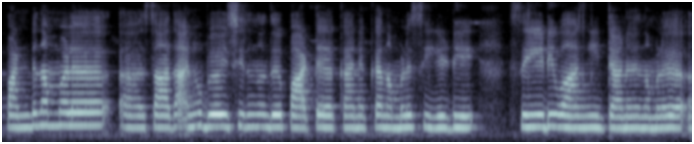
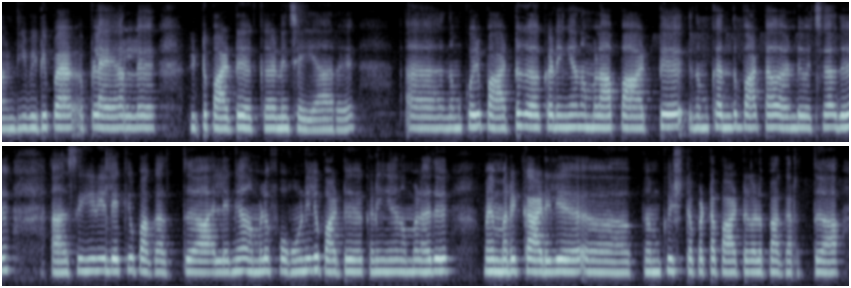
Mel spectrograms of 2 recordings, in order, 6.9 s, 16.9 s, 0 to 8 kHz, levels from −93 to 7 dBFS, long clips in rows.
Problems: none marked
